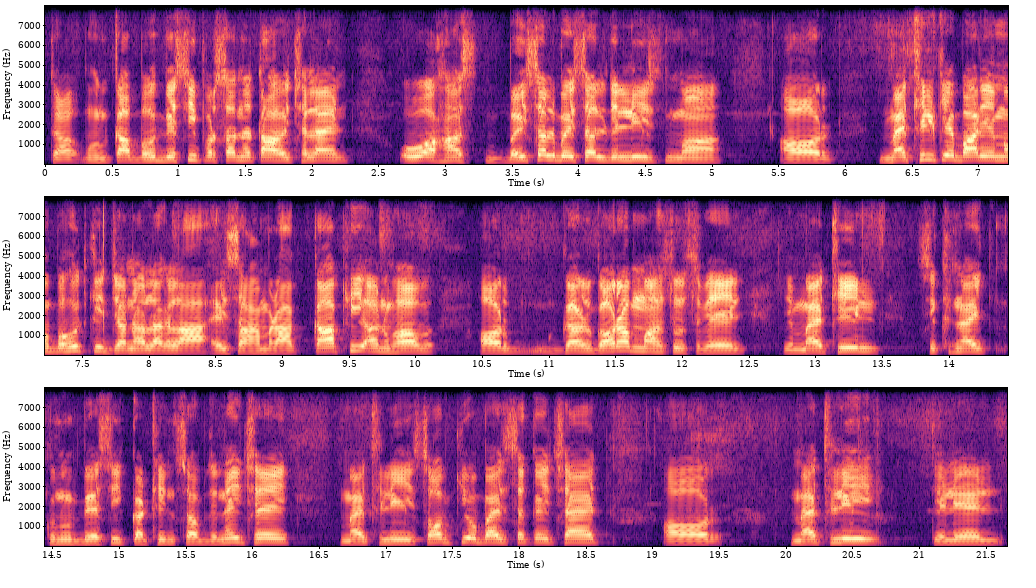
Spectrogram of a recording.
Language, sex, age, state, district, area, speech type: Maithili, male, 45-60, Bihar, Darbhanga, rural, spontaneous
